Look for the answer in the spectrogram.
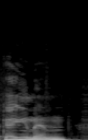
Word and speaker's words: Canaan: Se pronuncia Kanan. Eh, se deletrea C-A-N-A-A-N. ok, Kanan.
